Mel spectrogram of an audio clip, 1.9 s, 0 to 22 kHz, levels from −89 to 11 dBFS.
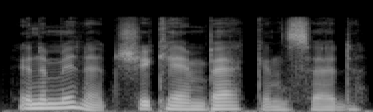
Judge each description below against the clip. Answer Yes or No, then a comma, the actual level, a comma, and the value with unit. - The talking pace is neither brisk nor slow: No, fast, 255 wpm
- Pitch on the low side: Yes, low, 120 Hz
